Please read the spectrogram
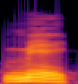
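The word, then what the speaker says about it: make: নিতে হবে ক এবং সবশেষে ই ভাওয়াল আছে তাই এর কোনো উচ্চারণ হবে না সুতরাং ম যোগ একার যোগ ক মিলে হলো মেক মেক মানে তৈরি করা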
